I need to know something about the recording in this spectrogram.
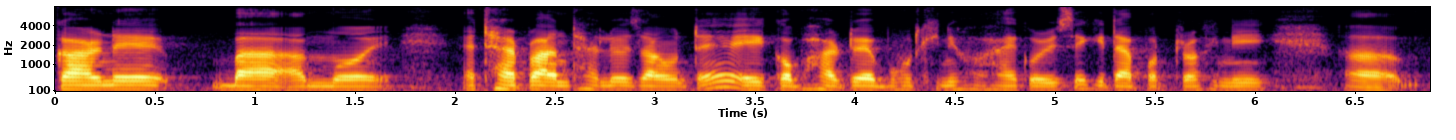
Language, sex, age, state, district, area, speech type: Assamese, male, 18-30, Assam, Sonitpur, rural, spontaneous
